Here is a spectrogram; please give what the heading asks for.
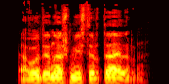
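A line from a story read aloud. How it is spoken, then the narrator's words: Grumbled. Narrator (Russian): буркнул Макналти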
